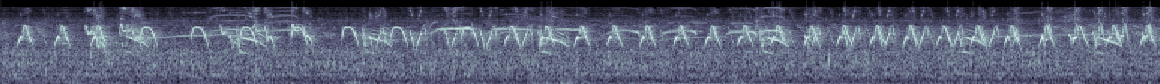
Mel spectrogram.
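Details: Bar-winged prinia singing lively in the wild: a continuous run of sharp, very high chirps and quick downslurred notes, packed densely for the whole stretch, with steady faint background hiss.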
